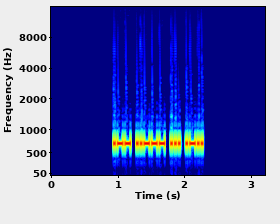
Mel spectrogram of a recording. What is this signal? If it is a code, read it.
Morse code, heard as a keyed tone, about 37 wpm, 700 Hz. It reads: W2SL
